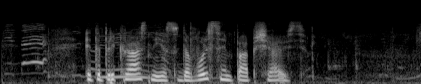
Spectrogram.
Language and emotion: Russian, positive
